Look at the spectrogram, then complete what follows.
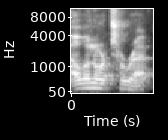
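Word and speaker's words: Eleanor Terrett: you go follow him as well scoop via Eleanor Tourette I did say it correctly the SEC is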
